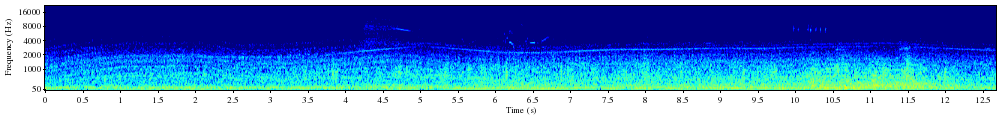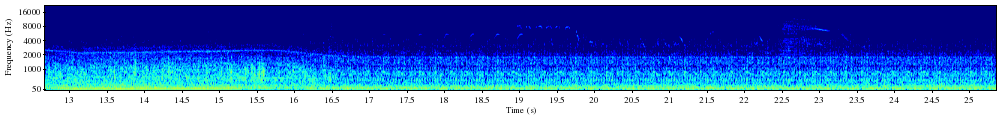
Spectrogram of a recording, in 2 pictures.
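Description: A truck drives in Farming Simulator 25 on an Owendale, Michigan farm map, its steady engine drone rising and falling in pitch as it shifts and accelerates, with brief air-brake hisses at intervals and no talking.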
